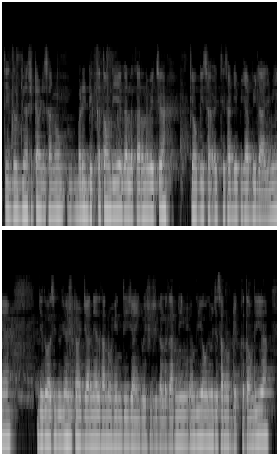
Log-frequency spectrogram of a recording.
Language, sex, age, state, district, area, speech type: Punjabi, male, 30-45, Punjab, Bathinda, urban, spontaneous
